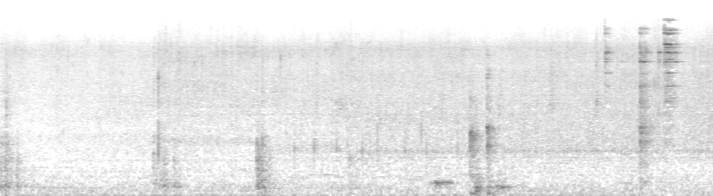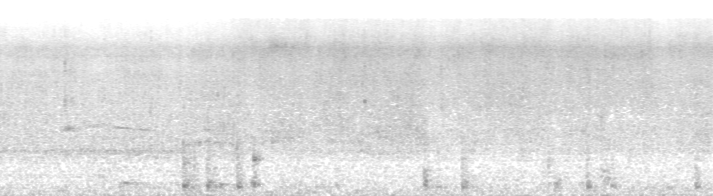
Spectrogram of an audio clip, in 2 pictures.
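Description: Raw chicken pieces sizzling as they are added to hot oil and fried onions in a wok and stirred with a spatula. There are a few dull knocks early on and a cluster of sharp clinks about ten seconds in. The sizzle grows louder and steadier through the second half as the pan reheats.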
